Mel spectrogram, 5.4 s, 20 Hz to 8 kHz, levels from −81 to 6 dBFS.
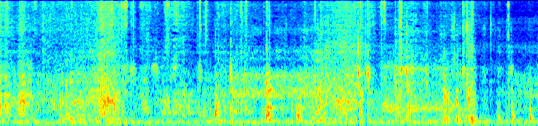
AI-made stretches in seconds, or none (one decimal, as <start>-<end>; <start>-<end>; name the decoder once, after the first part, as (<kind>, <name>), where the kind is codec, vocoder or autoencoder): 0.0-3.9 (vocoder, Vocos); 4.4-5.4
